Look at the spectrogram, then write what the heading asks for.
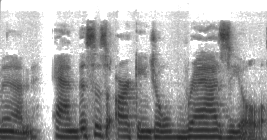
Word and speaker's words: Raziel: And this is Archangel Raziel, R-A-Z-I-E-L. That's how I pronounce it. I've heard Raziel. I've heard all kinds of stuff.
